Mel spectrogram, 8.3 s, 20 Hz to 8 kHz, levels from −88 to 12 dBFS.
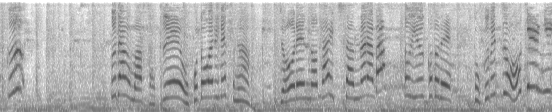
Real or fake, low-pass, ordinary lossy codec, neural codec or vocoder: fake; 7.2 kHz; AAC, 48 kbps; codec, 16 kHz, 8 kbps, FunCodec, trained on Chinese and English, 25 frames a second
